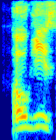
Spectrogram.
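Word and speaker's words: hoggee: i see it written we always spell it h-o-g-g-e-e hogie's the way we pronounce it um you know i've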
